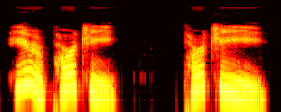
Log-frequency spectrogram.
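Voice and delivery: high, anxious calling for a lost dog; boy searching for his dog, calling high. A narrator's reading. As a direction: call her across the yard. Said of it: "called Arthur".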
